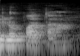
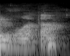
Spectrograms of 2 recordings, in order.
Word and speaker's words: luvata: En voi lupata. En voi lupata. Promise what? No. So is it lupata or? En voi luvata. En voi luvata, yes. The V is in the true form.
